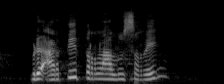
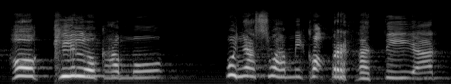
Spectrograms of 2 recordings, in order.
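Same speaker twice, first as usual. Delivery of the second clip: loud, slow, gushing envious friend; a jealous friend gushing, much louder; 4 semitones higher, 8 dB louder, slower than usual. Retold or imitated. Friend envies the wife's doting husband, loud and gushing. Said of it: "Anda tahu komentar temannya".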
